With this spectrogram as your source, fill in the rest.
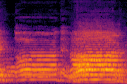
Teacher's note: ইয়া ইয়া 7 number মাখরাজ 7 number মাখরাজ জিহ্বার গোড়ার কিনারা জিহ্বার গোড়ার কিনারা উপরের মাড়ির দাঁতের গোড়ার সঙ্গে লাগিয়ে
